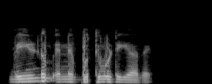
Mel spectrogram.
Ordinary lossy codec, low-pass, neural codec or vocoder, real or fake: AAC, 48 kbps; 5.4 kHz; none; real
